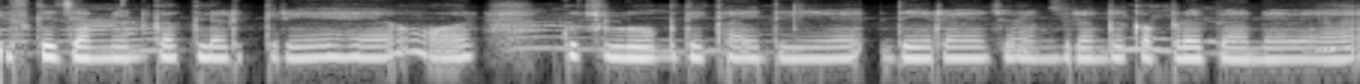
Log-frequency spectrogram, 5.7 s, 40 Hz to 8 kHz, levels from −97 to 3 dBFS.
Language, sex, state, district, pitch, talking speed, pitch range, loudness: Hindi, female, Bihar, West Champaran, 210 Hz, 245 wpm, 210-220 Hz, -18 LUFS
